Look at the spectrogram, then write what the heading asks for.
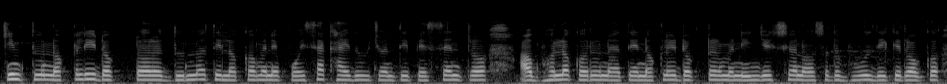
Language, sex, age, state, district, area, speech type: Odia, female, 30-45, Odisha, Koraput, urban, spontaneous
